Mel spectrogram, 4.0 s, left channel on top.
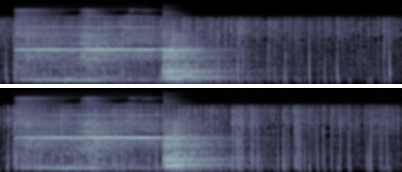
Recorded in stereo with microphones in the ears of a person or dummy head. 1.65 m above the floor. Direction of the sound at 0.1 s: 60° left (ahead or behind).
